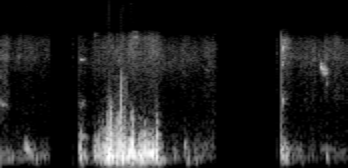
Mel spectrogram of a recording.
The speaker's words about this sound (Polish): Jezu, to or, orkan Sawery jakiś chyba się zerwał. tak, się... to, to, to spauzujmy na dwie minutki i ja dobiegnę gdzieś, gdzie nie ma tego wiatru.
